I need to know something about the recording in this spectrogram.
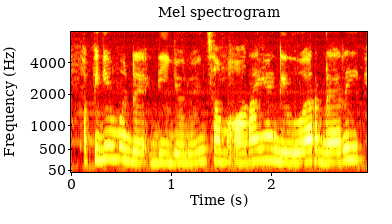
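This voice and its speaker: Lively young woman telling a tale. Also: fairly high pitch, fairly quick, highs cut off, slight background noise. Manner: lively, acts out quoted dialogue. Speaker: guest storyteller. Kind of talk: casual interview storytelling.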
